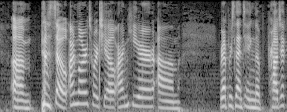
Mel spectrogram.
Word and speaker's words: Torchio: my name is Laura tortilla and I love the way she pronounce my name louder that's how they say it in Italy where my ancestors are from and so I'm Laura tortilla I'm here representing the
